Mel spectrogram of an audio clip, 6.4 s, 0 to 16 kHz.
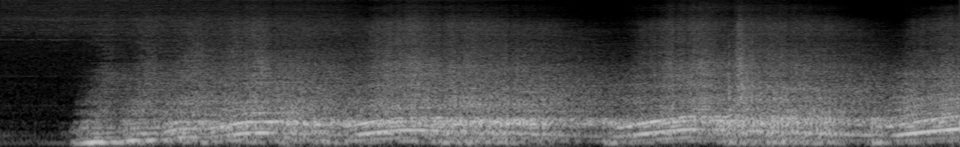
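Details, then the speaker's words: Healthy exhaust revving on a 90-series (A90) Toyota Supra with a newly fitted GTHAUS GTC exhaust, installed after the old exhaust's valve flange snapped: clean, smooth revs with an even, deep note and no rattles or misses. "That sounds so good. Oh my gosh, that sounds so good. So good."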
